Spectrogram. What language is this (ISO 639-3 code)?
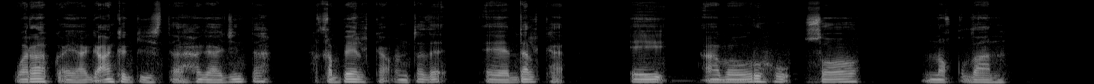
som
